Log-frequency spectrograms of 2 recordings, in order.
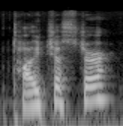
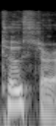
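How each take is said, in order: First: The name does not sound like toaster. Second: The name sounds just like toaster. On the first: The speaker calls it wrong. "I can't pronounce this" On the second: The speaker calls it right. "It's pronounced toaster"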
